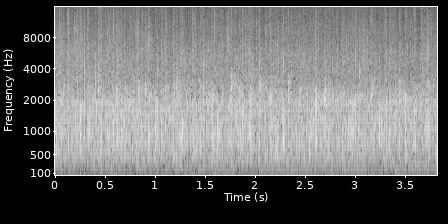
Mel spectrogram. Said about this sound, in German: Jetzt habe ich Ihnen ja gesagt, wir wollen auch rüberschalten nach Katar zum äh, Kollegen Patrick Berger, den wir mit einem äh, großen Applaus, würde ich mal sagen, hier aus München begrüßen.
